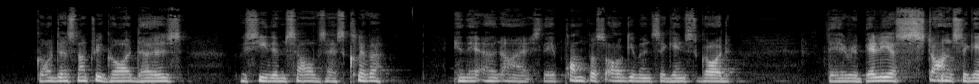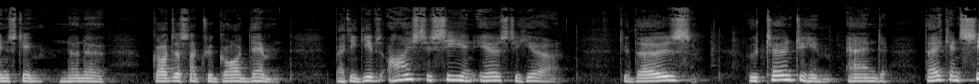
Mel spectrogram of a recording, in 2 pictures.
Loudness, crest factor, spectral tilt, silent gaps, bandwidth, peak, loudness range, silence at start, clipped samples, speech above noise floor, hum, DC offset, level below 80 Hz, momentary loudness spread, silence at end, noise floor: -20 LUFS; 20 dB; -5 dB/octave; none; 15.5 kHz; -2 dBFS; 5 LU; 0.35 s; under 0.1%; 35 dB; none; under 0.1%; -60 dBFS; 12 LU; 0 s; -54 dBFS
